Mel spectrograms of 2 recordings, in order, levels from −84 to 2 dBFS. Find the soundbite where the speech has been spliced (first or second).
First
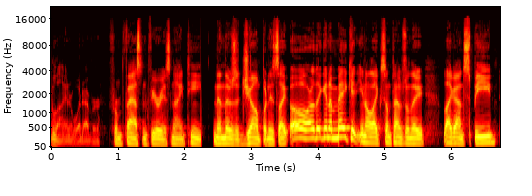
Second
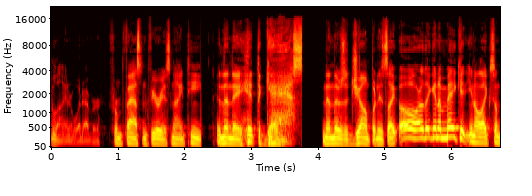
first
